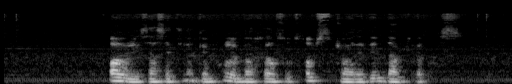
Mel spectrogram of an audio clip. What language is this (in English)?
Georgian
